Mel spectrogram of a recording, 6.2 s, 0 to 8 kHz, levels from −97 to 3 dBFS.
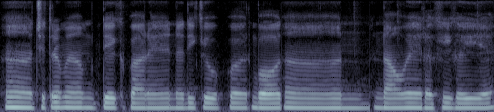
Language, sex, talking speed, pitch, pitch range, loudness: Maithili, female, 155 wpm, 125 Hz, 125-130 Hz, -35 LUFS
